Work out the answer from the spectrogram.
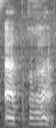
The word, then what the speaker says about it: atra: And that would be pronounced atra. Atra. Atra. Atra. I still can't do that trill.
